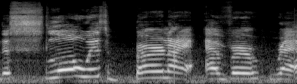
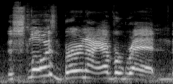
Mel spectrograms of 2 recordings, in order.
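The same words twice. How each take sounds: First: Slowly drawn out. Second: Said in the usual way. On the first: Shown as a demonstration. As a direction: stretch every word of The slowest burn I ever read slowly. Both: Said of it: "people said it was slow burn".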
